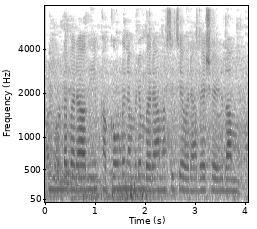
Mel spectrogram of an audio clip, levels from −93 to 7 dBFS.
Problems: low volume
